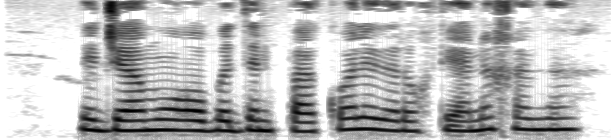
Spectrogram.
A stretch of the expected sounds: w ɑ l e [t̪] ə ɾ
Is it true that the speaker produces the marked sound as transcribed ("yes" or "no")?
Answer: no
